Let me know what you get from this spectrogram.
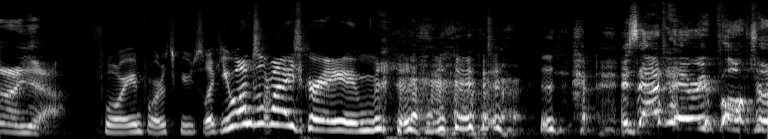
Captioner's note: laughter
